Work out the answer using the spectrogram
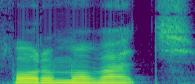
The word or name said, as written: formovať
